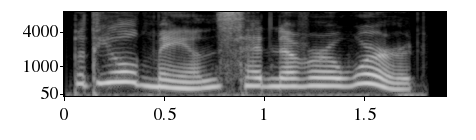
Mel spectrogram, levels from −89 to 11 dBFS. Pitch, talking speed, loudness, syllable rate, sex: 255 Hz, 250 wpm, -15 LUFS, 5.2 syllables/s, female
